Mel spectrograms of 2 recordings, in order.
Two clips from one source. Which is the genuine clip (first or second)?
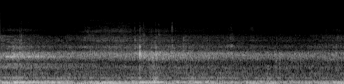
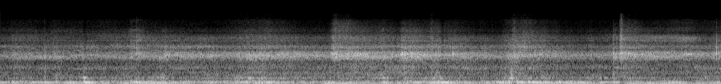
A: first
